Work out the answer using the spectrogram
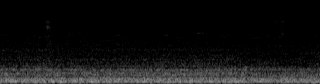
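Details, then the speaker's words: Aion Y Plus electric car seat ventilation fan on level 3 after a software update: a steady, loud airy rumble with no pulsing; far noisier than before, the new level 1 matches the old level 3. "Tuh kan suaranya. Berisik banget kan suaranya. Karena sekarang itu setelah update, update perkipasan mobil itu, dia nomor, nomor tiganya itu kencang banget."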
